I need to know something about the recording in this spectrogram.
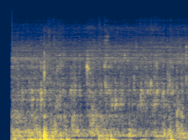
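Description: A Braun drip coffee maker brewing: a steady watery hiss with scattered crackles, and a single thump about half a second in.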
